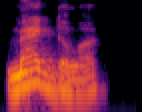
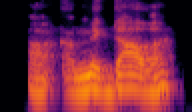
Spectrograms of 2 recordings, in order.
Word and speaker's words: Magdala: And at the bottom of that mountain is a town called Magdala, Migdala, depending on how you pronounce it.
